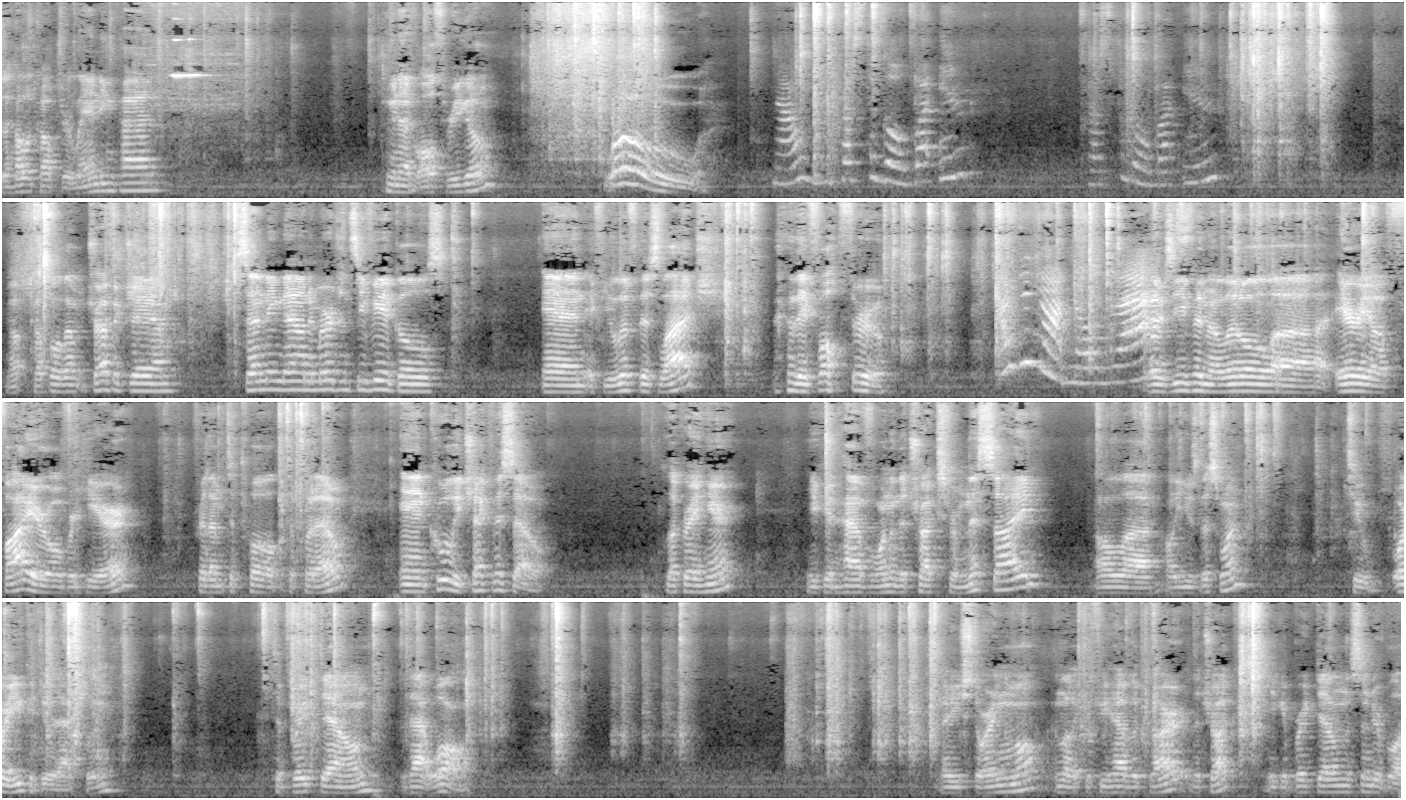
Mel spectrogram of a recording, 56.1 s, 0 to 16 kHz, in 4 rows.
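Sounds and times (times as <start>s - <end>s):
child calling out: 24.0s - 25.6s.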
